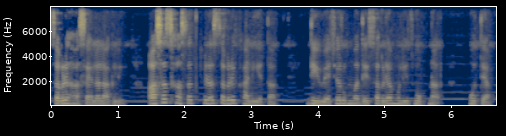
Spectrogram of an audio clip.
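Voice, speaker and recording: A woman narrating a romance story with a steady, expressive reading. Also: medium pitch, moderate pace, soft background music.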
